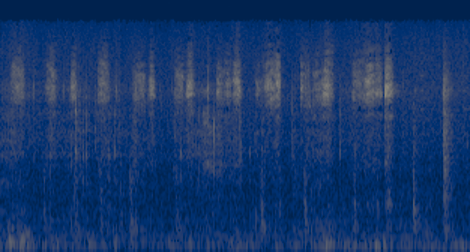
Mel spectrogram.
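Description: A pen or marker scratches across a surface in quick, irregular strokes, fairly quiet, with brief pauses between bursts as a word is written out by hand.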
